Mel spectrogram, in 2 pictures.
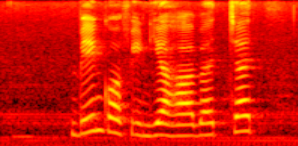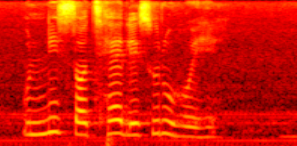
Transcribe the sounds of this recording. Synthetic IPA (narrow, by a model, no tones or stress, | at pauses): bẽːŋkɔːfɪ̃ɳɖijaɦabɐt̪t͡ʃəɾ | ʊnːiːsːɔːt͡ʃʰɛːleʃʊɾuɦoeɦɛ̃ː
